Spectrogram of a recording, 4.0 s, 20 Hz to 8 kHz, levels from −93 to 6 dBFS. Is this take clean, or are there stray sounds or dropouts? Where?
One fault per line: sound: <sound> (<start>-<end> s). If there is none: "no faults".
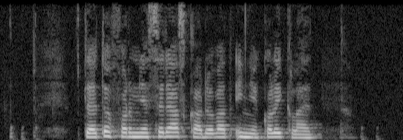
no faults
